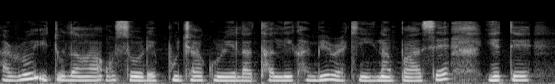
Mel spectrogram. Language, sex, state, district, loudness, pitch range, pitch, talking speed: Nagamese, female, Nagaland, Kohima, -14 LUFS, 180-195 Hz, 190 Hz, 160 wpm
